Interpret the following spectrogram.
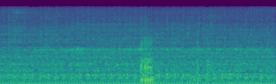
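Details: Long-neglected small diesel excavator: a steady, even low idle rumble with one brief clunk. The engine sounds good, but the throttle and hydraulics don't work, perhaps because of the missing safety switch.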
